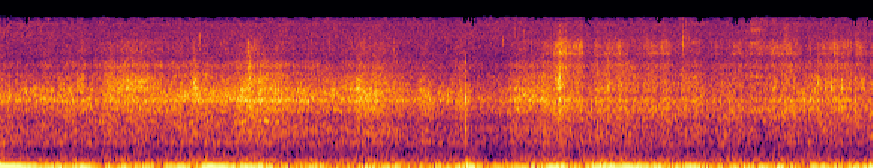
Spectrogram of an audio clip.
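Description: Wind buffeting the camera microphone: a heavy, steady low rumble with a faint hiss above it.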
